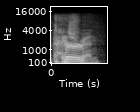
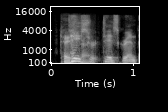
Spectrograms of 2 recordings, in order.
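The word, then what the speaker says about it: Tayschrenn: Oh, Taystren. – Taystren, thank you.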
